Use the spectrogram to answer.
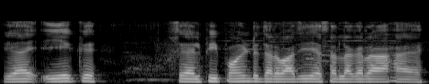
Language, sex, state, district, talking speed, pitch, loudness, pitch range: Hindi, female, Uttar Pradesh, Jalaun, 125 wpm, 130 Hz, -24 LUFS, 130-140 Hz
